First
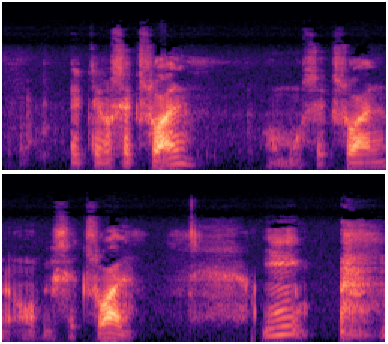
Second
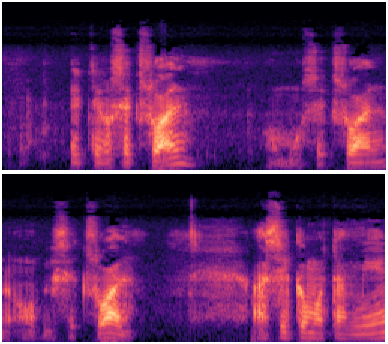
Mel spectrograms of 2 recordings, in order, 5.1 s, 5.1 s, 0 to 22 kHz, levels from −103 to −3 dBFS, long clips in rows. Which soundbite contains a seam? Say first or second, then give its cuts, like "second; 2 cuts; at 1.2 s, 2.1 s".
first; 1 cut; at 4.2 s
